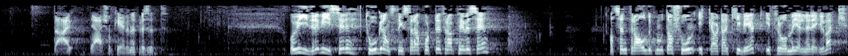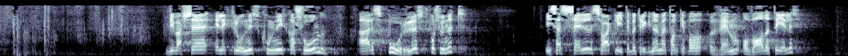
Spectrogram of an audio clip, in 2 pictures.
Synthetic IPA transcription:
d̪̥ɛ̰æ̰ɾd̪̥ɛæ̰ɾʂɔkʰḛːɾənəpʰɾɛsɪd̪ɛ̰nt̪ | ɔʋiːd̪əɾəʋiːsəɾt̪ʰuːɡɾɑnsnɪŋsɾɑpʰɔʈːəɾfɾɑpʰeːʋeseː | ʔɑt̪sɛnt̪ʰɾɑːld̪ʊkʉmɛnt̪ɑʂuːnɪkːəhæɾʋæʈːɑɾkʰɪʋeːʈɪt̪ʰɾoːmɛjɛlənəɾeːɡəlʋæɾk | d̪ɪʋæʂəɛlɛkt̪ʰɾuːnɪskʰːʊmʉnɪkɑʂuːn | ʔæɾspuːɾløːst̪fɔʂʋʉnːət̪ | ʔɪsæɪsɛlːsʋæːʈliːt̪əbət̪ʰɾʏɡənəmɛt̪ʰɑŋkəpɔʋɛmːɔʋɑːd̪ɛt̪ːəjɛlːəɾ

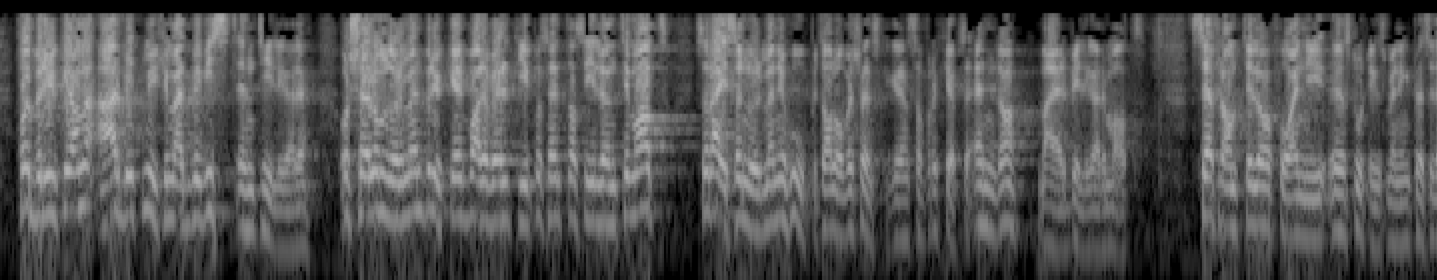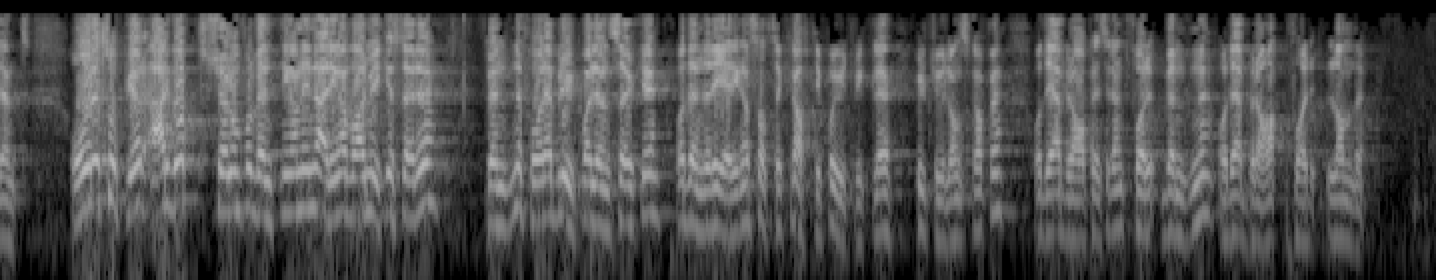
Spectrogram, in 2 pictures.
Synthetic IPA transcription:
fɔɾbɾʉːkəɾɑnəʔæɾblɪt̪ːmyːçəmeːɾbəʋɪst̪ʰɛnt̪ʰiːd̪lɪ̰ɡɑ̰ɾə | ʔɔʂøːlɔmnʊɾmənbɾʉːkəɾbɑːɾəʋɛlːt̪ʰiːpʰɾʊsɛnt̪ɑʋsiːlœnːt̪ʰɪlmɑːt̪ | sɔɾæɪsəɳʊɾmənɪɦuːpət̪ʰɑloːʋəʂʋɛnskəɡɾɛnsɑfɔɾɔçøːpəsæɪʔɛnd̪ɔmæ̰ɪɾbɪlːɪɡɑ̰ɾəmɑ̰ːt̪ | seːfɾɑmt̪ʰɪlɔfoːæɪnnyːst̪uːʈɪŋsmeːlɪŋpʰɾɛsɪd̪ɛnt̪ | oːɾət̪sʊpːjøːɾæɾɡɔt̪ːʂøːlɔmfɔɾʋɛnt̪nɪŋɑnəɪnæːɾɪŋɑʋɑɾmykːəst̪œɾə | bœnd̪ənəfoːɾæbɾʉːk̚bɑːɾlœnsœʉkəɾɔd̪ɛnːəɾɛjeːɾɪŋɑsɑt̪səkʰɾɑft̪ɪpʰɔɔʉːt̪ʰʋɪkləkʉlt̪ʰʉːɾɭɑnskɑːpəʔɔd̪ɛæɾbɾɑːpʰɾɛsɪd̪ɛnt̪fɔɾbœnd̪ənəʔɔd̪ɛæɾbɾɑːfɔɾlɑnd̪ə

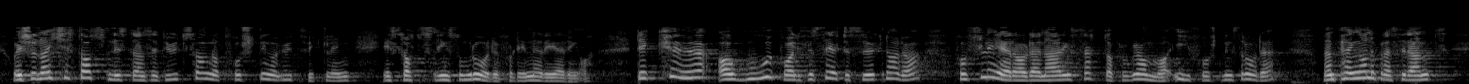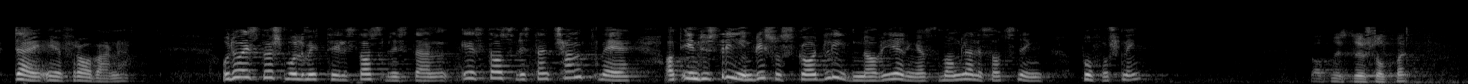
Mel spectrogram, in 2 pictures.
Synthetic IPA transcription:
ɔɛɡʂønɑɾɪçːəst̪ɑːt̪smɪnɪst̪əɾnsɛt̪ʉːt̪sɑŋnɑt̪fɔʂknɪŋɔʉːt̪ʰʋɪklɪŋ | ɛsɑt̪snɪŋsʊmɾoːd̪əfɔɖɪnːəɾɛjeːɾɪŋɑ̰ | d̪̥ɛɛkʰøːɑʋɡuːəkʰʋɑlɪfɪseːʈəsøːknɑd̪əɾfɔɾfleːɾəɑʋd̪æɪnæːɾɪŋsɾɛt̪ːɑpʰɾʊɡɾɑmːɑʔɪfɔʂknɪŋsɾoːd̪əmɛnpʰɛŋːɑnəpʰɾɛsɪd̪ɛnt̪d̪̥æɪʔɛfɾɑːʋæ̰ːɳə | ɔd̪ɑːɛɾspœʂmoːləmɪt̪ʰːɪlst̪ɑːt̪smɪnɪst̪əɳʔɛst̪ɑːt̪smɪnɪst̪əɳçɛnt̪mɛʔɑt̪ɪnd̪ʉst̪ɾiːənbliːʂɔskɑːd̪əliːd̪n̩ɑʋɾɛjeːɾɪŋənsmɑŋlɑnd̪əsɑt̪snɪŋ | pʰɔfɔʂknɪŋ | st̪ɑːt̪smɪnɪst̪ɾəʂɔlt̪̚mɛ

